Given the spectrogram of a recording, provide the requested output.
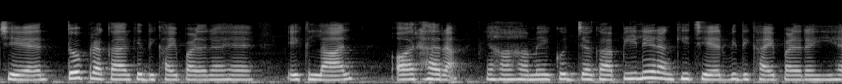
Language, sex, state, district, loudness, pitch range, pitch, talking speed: Hindi, female, Punjab, Kapurthala, -16 LUFS, 220-235 Hz, 225 Hz, 180 wpm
